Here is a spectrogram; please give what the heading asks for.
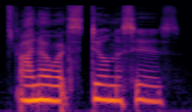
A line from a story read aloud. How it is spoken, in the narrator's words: she said in a queer, monotonous voice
